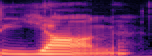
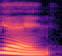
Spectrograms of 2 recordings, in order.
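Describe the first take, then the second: First: The word is said with a Chinese pronunciation. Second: The word is said with an American pronunciation. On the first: The speaker calls it right. "It's yang" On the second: The speaker calls it wrong. "Why are you all saying yang?"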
